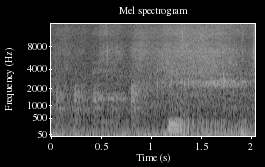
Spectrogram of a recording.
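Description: A short, low voice murmur about a second in, falling in pitch, over a steady low electrical hum.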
